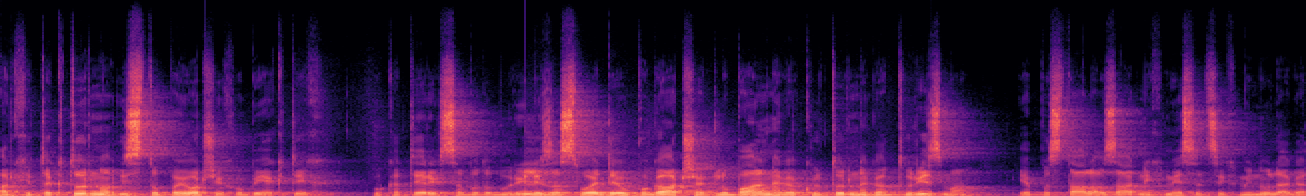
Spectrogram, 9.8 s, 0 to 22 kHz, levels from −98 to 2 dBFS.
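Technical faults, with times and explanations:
1.53–3.93 s and 6.98 s to the end, one channel drops out: the speech suddenly sinks by about 6 dB and then jumps back up just before "za svoj del pogače". It sinks the same way again right after "del pogače globalnega kulturnega" and stays down until the clip ends. That clean, fixed 6 dB step is what you'd hear if one stereo side likely went silent before the mono sum, so only half the shared signal is left.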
